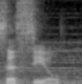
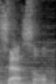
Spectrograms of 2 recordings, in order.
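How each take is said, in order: First: The name ends with a long 'seal' sound. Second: The name ends with a short 'sill' sound. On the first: The speaker calls it right. "It's Cecile" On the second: The speaker calls it wrong. "you've been saying it wrong if you've been saying Cecil"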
